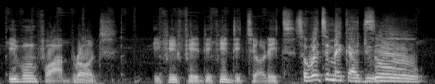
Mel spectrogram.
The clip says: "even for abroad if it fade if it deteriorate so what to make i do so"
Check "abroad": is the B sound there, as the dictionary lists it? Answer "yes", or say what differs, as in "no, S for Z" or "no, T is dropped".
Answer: yes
